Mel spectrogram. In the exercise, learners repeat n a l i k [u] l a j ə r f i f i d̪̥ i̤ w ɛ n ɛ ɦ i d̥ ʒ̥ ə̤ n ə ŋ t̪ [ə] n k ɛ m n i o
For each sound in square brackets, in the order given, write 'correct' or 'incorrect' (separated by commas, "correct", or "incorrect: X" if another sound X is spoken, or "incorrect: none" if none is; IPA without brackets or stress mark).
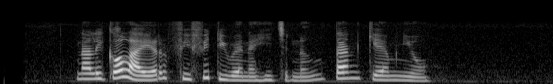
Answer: incorrect: ɔ, incorrect: a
